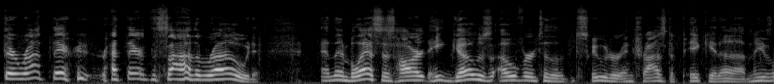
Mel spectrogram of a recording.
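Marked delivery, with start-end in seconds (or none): 0.0-2.6 exasperated. Retold or imitated. Exasperated reply to crying brother.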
